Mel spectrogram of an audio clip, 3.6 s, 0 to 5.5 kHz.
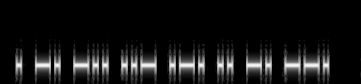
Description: Morse code, heard as a keyed tone, about 25 wpm, 600 Hz. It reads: ENDURING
